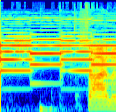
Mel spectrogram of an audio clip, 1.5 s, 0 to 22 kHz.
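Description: An E.M.S. FirePoint 5004 fire alarm system sounds its sounder in bursts, loud and close, with steady electronic tones that grow into a dense, sustained blare at the end.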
